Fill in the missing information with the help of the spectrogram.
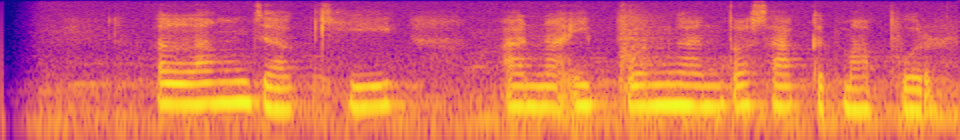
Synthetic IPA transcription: ʔəlaŋd͡ʒa̤ɡ̥ʰi | ʔana̰ʔipʊnŋant̪ɔsaɡ̥ə̤t̪̚mab̥ʊr

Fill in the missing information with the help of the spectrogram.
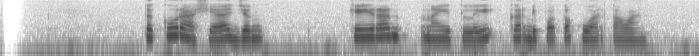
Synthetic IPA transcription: t̪əkuɾaʃiad͡ʒɨŋ | keiɾanːait̪likɨrdipɔt̪ɔkuwart̪awan

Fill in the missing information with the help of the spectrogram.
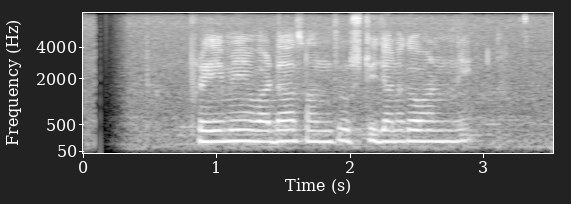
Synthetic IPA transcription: preːmejəʋaɖaːsant̪usʈid͡ʒanəkəʋanːe

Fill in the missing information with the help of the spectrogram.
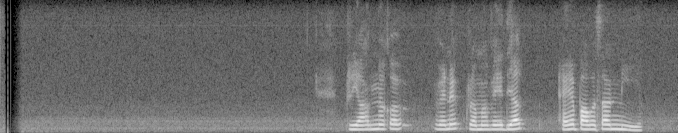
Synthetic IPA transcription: prijaːnnəkə | ʋenəkrəməʋeːd̪ejak̚ | æjəpaʋəsanːiːjə

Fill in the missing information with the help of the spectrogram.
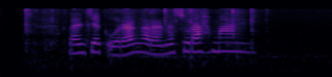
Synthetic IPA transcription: lant͡ʃəkuɾaŋaɾanasuɾahman

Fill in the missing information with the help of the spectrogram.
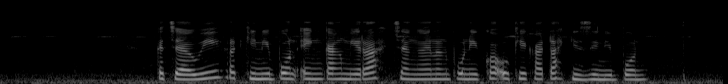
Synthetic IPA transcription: kəd̥ʒ̥a̤wirəɡ̥i̤nipʊnʔɪŋkaŋmiɾahd̥ʒ̥ä̤ŋananpunikɔʔuɡ̥i̤kaʈahɡ̥i̤zinipʊn

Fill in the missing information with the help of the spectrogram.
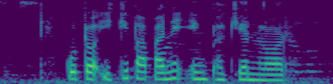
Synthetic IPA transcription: kuʈɔʔikipapaneʔɪŋb̥a̤ɡ̥i̤anlɔr

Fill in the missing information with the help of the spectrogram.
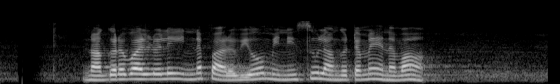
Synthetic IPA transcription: naɡəɾəʋɐɭʋəleinːəpaɾɐʋijoːminisːulaŋɡəʈəməenəʋaː

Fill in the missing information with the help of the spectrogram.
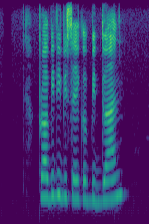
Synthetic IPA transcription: prʌbid̪ʱibisʌjʌkobid̪wan

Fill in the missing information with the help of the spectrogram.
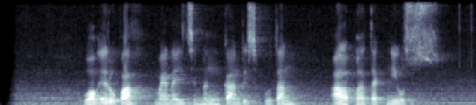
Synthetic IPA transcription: wɔŋeɾopamɛnɛid̥ʒ̥ə̤nəŋkaɳʈisəb̥ṳt̪an | ʔalb̥a̤t̪ɛk̚niʊs

